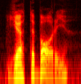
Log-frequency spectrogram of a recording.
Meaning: Gothenburg (a city in Sweden)
- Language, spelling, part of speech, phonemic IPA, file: Swedish, Göteborg, proper noun, /jœtɛˈbɔrj/, Sv-Göteborg.ogg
